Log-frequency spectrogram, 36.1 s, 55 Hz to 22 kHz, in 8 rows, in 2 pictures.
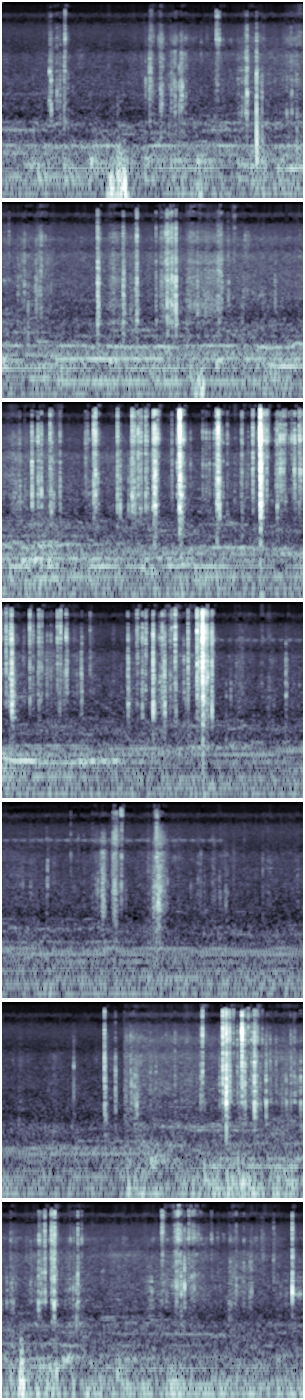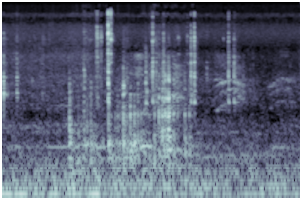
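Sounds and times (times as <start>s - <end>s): low steady hum: 0.0s - 36.0s
plastic toy clicks and taps: 9.1s - 16.8s.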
